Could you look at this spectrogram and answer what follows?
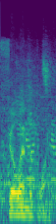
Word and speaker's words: Phil and Blanc: Do you know how to pronounce that? Fill in the blank.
